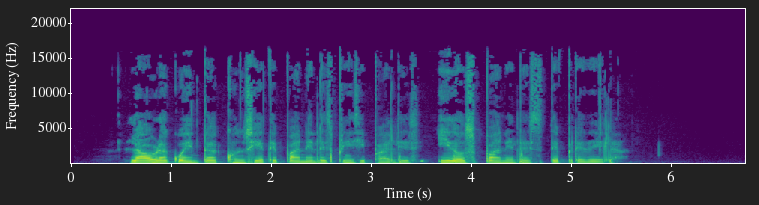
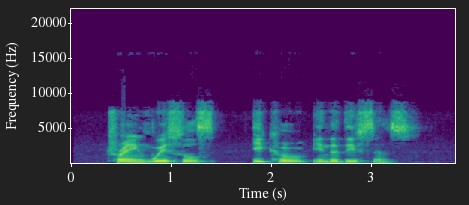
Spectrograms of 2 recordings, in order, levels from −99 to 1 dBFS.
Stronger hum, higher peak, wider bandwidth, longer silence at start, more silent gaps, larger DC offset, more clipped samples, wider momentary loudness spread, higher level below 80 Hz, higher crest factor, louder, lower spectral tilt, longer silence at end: neither; about the same, -2 dBFS vs 0 dBFS; first, 16 kHz vs 9.2 kHz; first, 0.6 s vs 0.35 s; neither; neither; neither; first, 11 LU vs 8 LU; first, -58 dBFS vs -64 dBFS; about the same, 18 dB vs 18 dB; about the same, -19 LUFS vs -19 LUFS; first, -6.5 dB/octave vs -3.5 dB/octave; first, 1.25 s vs 0.45 s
